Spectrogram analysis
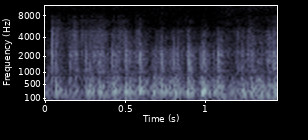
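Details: Needle EMG of the upper trapezius (spinal accessory nerve) during a shoulder shrug: rapid, rhythmic crackling pops from the speaker, normal voluntary motor unit firing.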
